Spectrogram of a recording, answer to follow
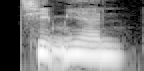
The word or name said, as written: timian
